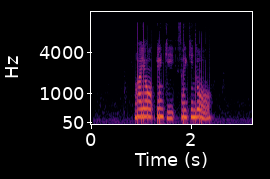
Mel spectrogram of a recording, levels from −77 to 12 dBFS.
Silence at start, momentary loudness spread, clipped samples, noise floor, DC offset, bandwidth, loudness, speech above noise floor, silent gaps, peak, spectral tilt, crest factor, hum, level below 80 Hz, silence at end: 0.85 s; 9 LU; under 0.1%; -60 dBFS; under 0.1%; 11.5 kHz; -24 LUFS; 37 dB; none; -8 dBFS; -6.5 dB/octave; 16 dB; none; -48 dBFS; 0.85 s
